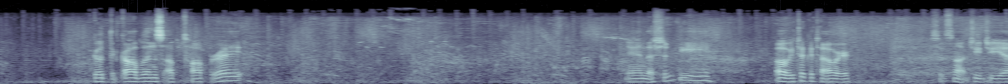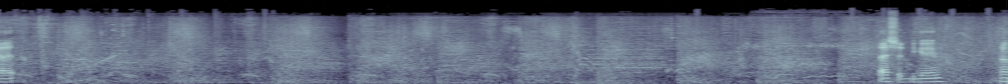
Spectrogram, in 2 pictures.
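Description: Video game battle sounds of clashing and small blasts play quietly.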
